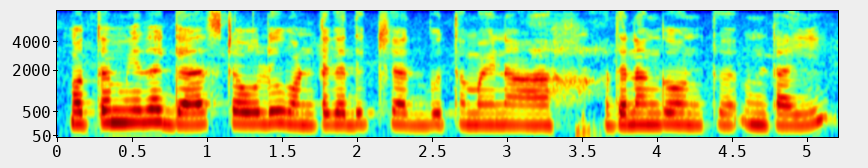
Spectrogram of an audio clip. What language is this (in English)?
Telugu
